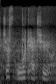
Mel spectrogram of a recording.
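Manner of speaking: soft sneering voice in the ear; quiet scornful jab; hushed accuser. Retold or imitated. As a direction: murmur it with contempt. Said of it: "voices in your ear that say".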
